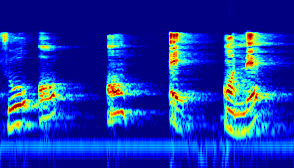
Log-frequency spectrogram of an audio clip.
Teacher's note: So you say quand on, not quand on. And then between the on and the e, also liaison.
